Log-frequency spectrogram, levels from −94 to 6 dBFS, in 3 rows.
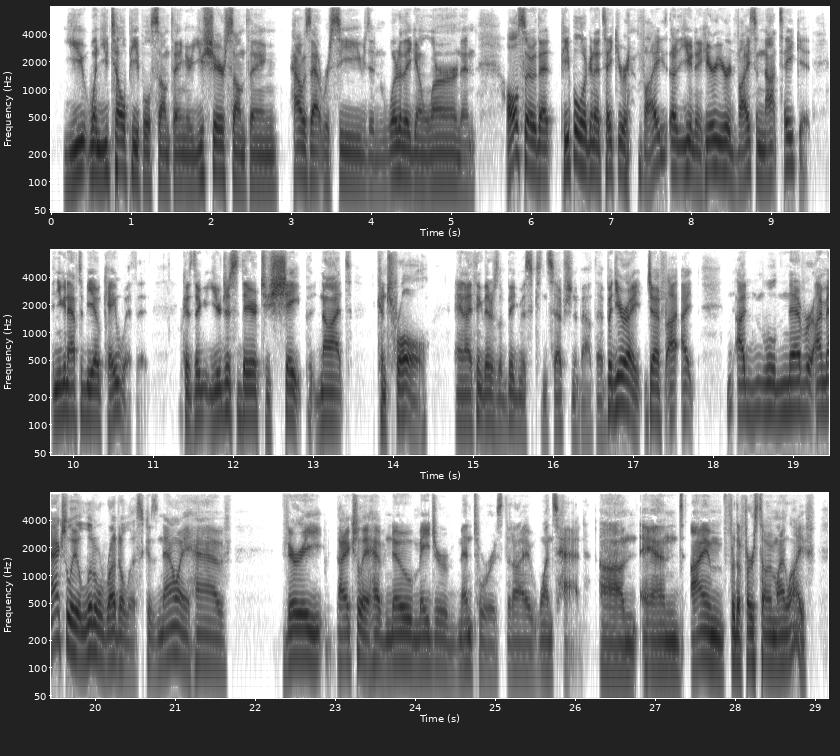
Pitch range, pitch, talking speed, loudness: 100-125 Hz, 115 Hz, 220 wpm, -17 LUFS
